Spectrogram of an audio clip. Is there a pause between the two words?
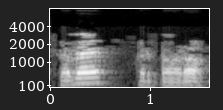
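yes. There is a pause after the first word. The speaker calls it right. "ਸਭਾ ਇੱਥੇ ਯਮਕ ਲਾ ਦੇਣੀ ਹੈ"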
